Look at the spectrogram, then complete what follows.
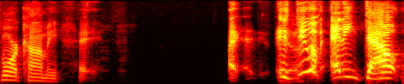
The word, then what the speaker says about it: Murakami: It's Murakami.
